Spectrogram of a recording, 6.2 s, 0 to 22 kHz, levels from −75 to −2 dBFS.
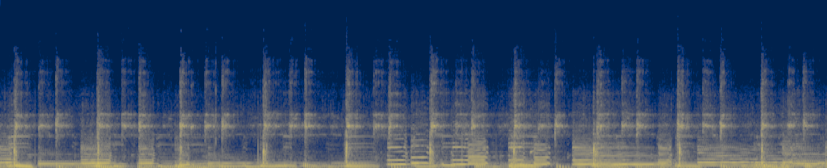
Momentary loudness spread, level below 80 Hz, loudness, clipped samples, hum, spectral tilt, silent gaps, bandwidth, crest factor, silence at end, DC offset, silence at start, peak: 3 LU; -50 dBFS; -21 LUFS; under 0.1%; none; -3.5 dB/octave; none; 16.5 kHz; 20 dB; 0 s; under 0.1%; 0 s; -2 dBFS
